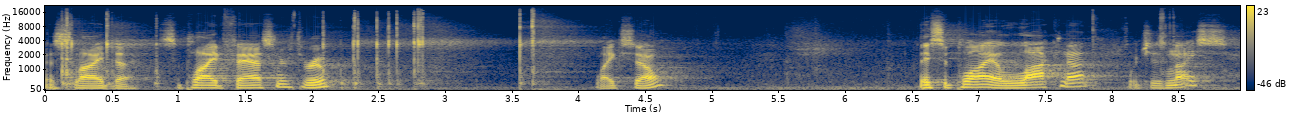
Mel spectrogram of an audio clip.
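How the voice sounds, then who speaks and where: A man presenting a hands-on mechanical how-to, instructive and often checking in with a quick "okay". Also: medium pitch, animated, long reverb tail, background noise.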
